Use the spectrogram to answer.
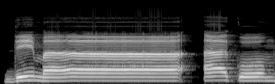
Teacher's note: کاف کو میم کے ساتھ ملانا ہے، کاف کو باریک کرنا ہے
